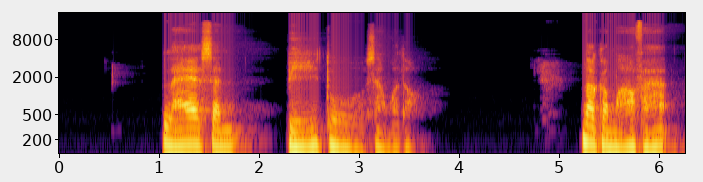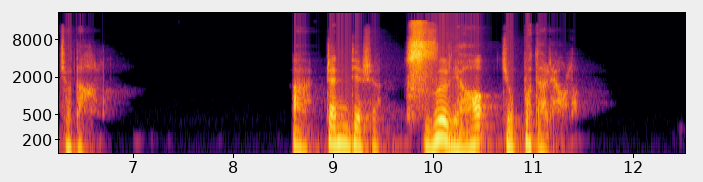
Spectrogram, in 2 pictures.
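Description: An elderly man speaks calmly and with animation into a close microphone, pausing between phrases.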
